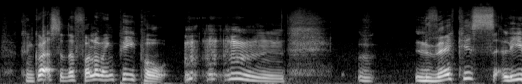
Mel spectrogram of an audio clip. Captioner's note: clears throat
